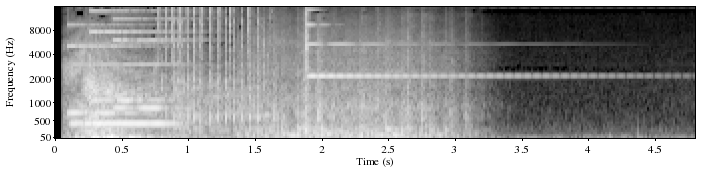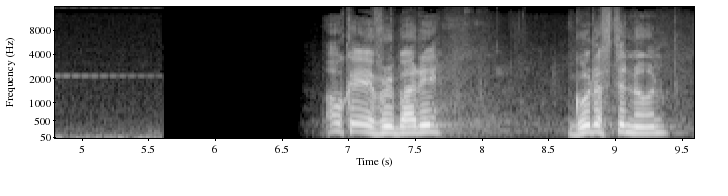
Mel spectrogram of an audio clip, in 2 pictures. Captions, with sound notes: (bright music) (bell pinging) - Okay everybody, good afternoon.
